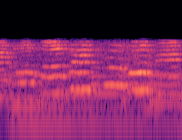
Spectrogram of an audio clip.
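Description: A woman singing a classical sacred song, her voice moving through a short phrase of several notes that climbs higher near the end, over steady held low accompaniment notes.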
